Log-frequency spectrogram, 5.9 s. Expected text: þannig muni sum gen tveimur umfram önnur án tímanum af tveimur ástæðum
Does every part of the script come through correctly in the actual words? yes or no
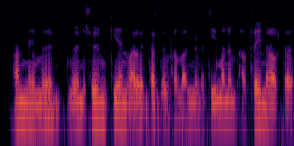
no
